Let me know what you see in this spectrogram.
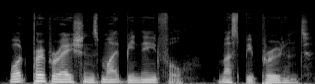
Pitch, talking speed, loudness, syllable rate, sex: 105 Hz, 150 wpm, -19 LUFS, 4.6 syllables/s, male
